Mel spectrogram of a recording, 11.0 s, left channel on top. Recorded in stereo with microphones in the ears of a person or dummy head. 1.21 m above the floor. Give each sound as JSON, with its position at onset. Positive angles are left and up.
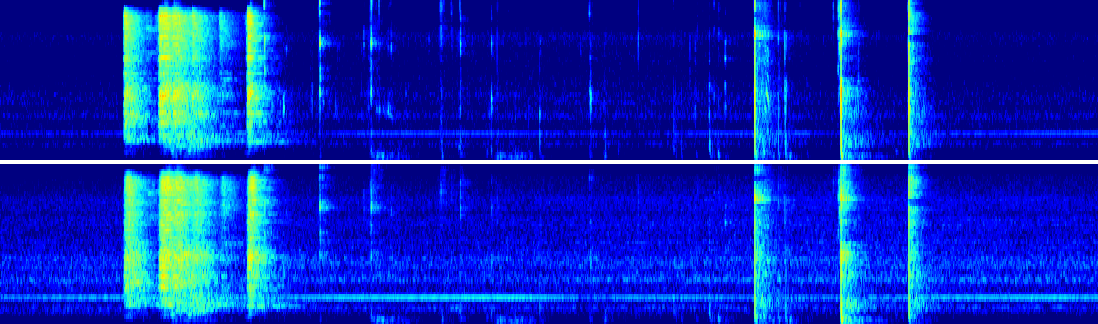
{"t": 1.2, "sound": "a drill", "side_deg": 75, "distance_m": 2.5}
{"t": 2.6, "sound": "chewing", "side_deg": 45, "distance_m": 0.5}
